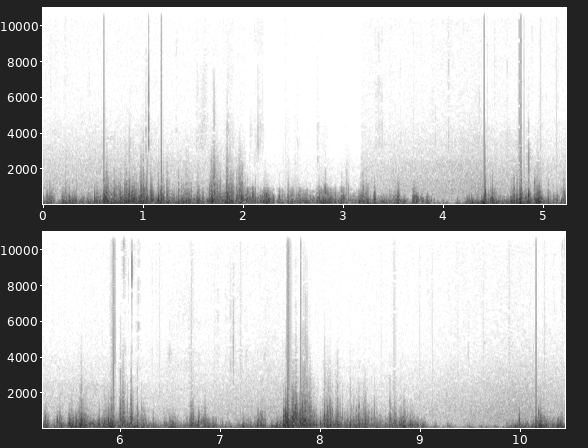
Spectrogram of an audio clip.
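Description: Wind buffeting the microphone in gusts, a low rumbling noise that rises and falls, with scattered sharp clicks; it eases off near the end.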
